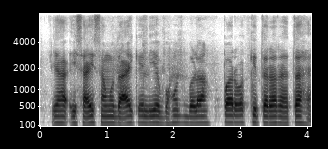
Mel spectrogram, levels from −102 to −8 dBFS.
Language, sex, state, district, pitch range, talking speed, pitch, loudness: Hindi, male, Chhattisgarh, Korba, 125-135 Hz, 175 wpm, 130 Hz, -18 LUFS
